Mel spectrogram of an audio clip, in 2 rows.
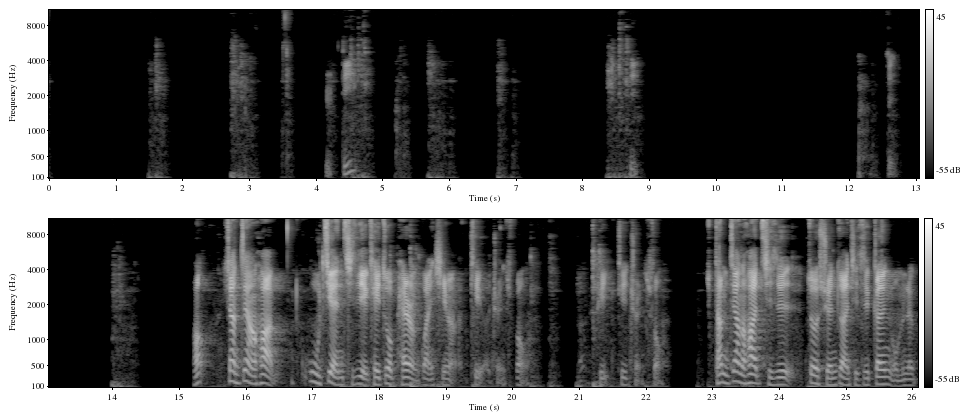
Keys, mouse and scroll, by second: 1.5 g, 4.6 shift+d, 7.9 click, 8.5 shift+d, 12.1 click, 13.0-14.7 drag, 14.7 x, 15.7 click, 17.0 click, 17.6 shift+click, 19.5 ctrl+p, 20.0 click, 20.4 shift+click, 22.1 ctrl+p, 22.9 click, 23.5 r, 24.4 click, 24.8 r.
